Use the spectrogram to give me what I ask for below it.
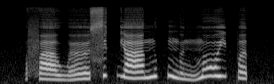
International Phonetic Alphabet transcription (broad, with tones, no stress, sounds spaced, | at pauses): f aː˨˩ w œː˨˧ s ɪ˥ k̚ j aː˨˧ n̪ ʊ˥ k̚ ŋ ɵ˨˩ n n̪ ɔː˥ j p ɐ˧ t̚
